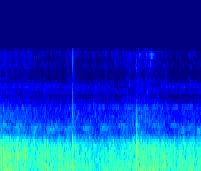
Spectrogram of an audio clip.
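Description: Steady crackling rustle of leaves and brush being pushed through or trodden, with a couple of faint snaps.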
